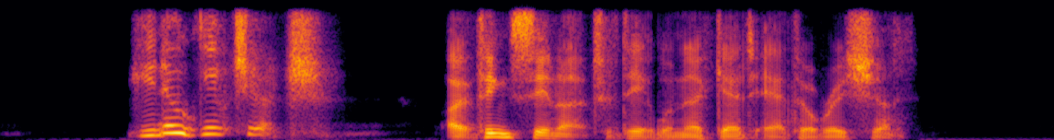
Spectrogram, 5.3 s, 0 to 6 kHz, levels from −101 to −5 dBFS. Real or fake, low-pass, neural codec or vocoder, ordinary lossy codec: fake; 5.4 kHz; codec, 16 kHz in and 24 kHz out, 0.4 kbps, LongCat-Audio-Codec, four codebook decoder; none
